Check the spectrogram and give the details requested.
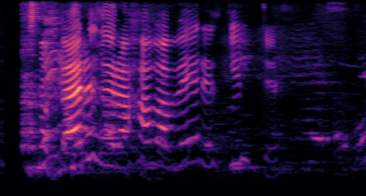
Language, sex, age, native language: Icelandic, male, 10, Icelandic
